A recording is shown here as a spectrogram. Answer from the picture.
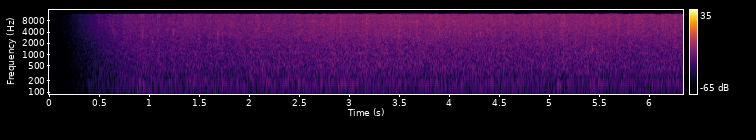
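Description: Steady rain sound effect, an even wash of noise that fades in over the first second.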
